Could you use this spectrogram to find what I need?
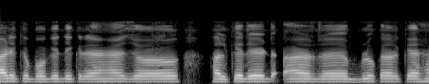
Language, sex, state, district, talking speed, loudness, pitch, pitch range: Hindi, male, Bihar, Kaimur, 195 wpm, -19 LUFS, 130 Hz, 130-135 Hz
